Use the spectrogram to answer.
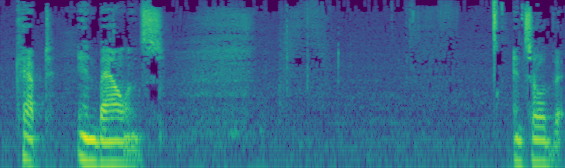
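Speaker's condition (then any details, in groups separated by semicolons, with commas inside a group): No condition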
